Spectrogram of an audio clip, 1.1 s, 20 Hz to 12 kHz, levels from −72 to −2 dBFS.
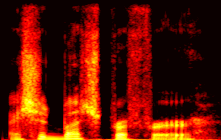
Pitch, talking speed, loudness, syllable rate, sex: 120 Hz, 215 wpm, -17 LUFS, 5.0 syllables/s, male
